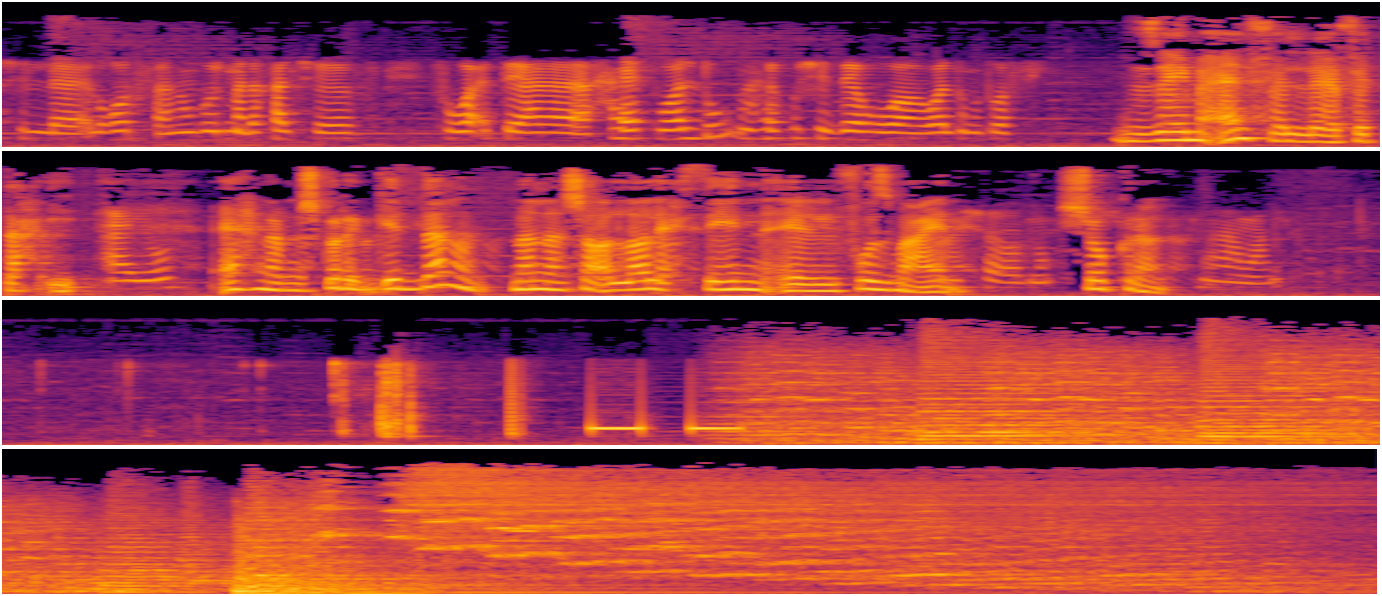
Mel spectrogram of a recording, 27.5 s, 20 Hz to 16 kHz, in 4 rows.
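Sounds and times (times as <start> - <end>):
speech: 0.2 - 13.4
busy music on a radio phone-in quiz show: 3.1 - 27.5
short electronic telephone dialing beeps from a caller's line: 16.8 - 17.5.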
